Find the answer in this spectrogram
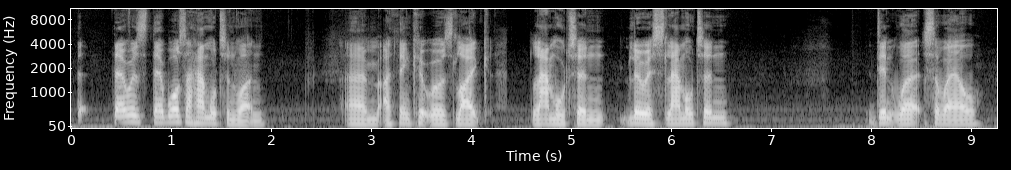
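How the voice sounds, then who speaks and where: A man's voice: medium pitch, normal speed, smooth, no room sound. A man co-hosting a casual racing podcast, jokey and playful, swearing now and then. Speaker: podcast co-host.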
